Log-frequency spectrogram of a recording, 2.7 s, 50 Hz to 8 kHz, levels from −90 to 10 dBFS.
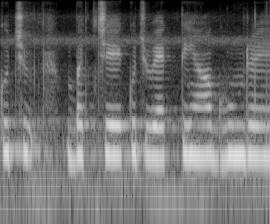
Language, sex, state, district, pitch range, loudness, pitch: Hindi, female, Uttar Pradesh, Shamli, 230-245 Hz, -14 LUFS, 235 Hz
